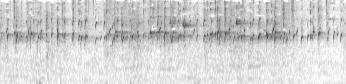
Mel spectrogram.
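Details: American goldfinch delivering a lively, unbroken stream of high twittered notes and trills, with slight rises and falls in pitch and soft knocks in the background.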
